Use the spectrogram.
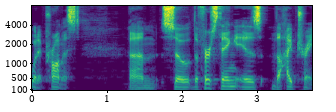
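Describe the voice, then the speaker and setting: An unremarkable speaking voice from a man, fairly low in pitch, with ordinary pitch variation. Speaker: podcast host; salesperson. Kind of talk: casual podcast chat.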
